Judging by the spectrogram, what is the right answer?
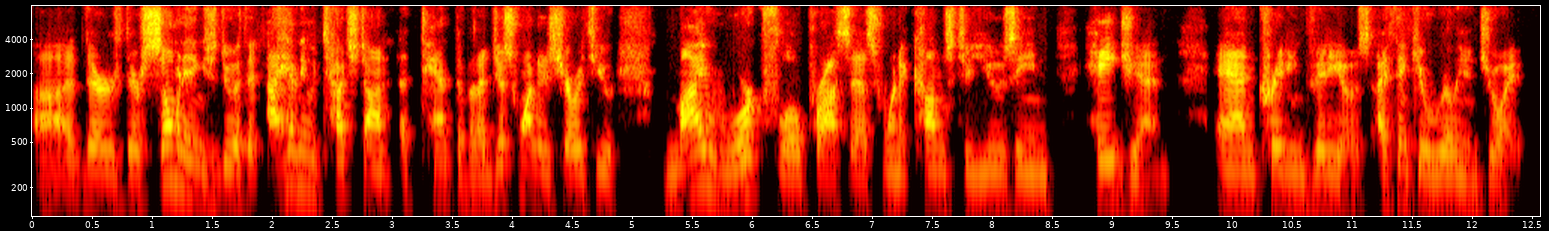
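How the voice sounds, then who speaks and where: A man who owns a digital marketing agency, giving an enthusiastic, rambling software walkthrough and correcting himself as he goes. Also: moderate pace. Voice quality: slightly higher-pitched voice. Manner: enthusiastic, recommending. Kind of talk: casual screen-share software walkthrough.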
